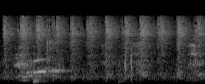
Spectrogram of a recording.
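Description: A cat clawing and batting at a helmet-mounted camera: a rapid run of scratchy strokes, about five or six a second, with a short cat cry near the start.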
